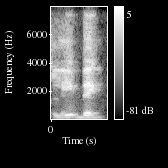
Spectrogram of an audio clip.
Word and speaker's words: Liebig: live means shoot poser but actually actually the pronunciation is libic and lipic is the name of the scientist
